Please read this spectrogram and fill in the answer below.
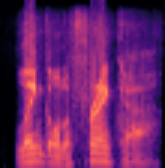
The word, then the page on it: lingua franca: American English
